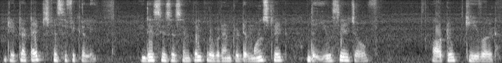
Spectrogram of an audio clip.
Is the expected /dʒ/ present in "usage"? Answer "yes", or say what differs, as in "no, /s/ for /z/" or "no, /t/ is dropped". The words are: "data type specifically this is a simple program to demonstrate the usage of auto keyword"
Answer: yes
